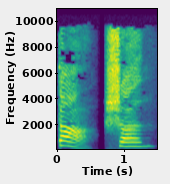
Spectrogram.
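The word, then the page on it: Dashan: da4shan1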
